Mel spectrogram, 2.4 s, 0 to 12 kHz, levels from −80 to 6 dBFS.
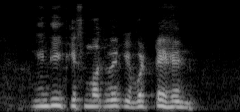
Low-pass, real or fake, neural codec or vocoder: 10.8 kHz; fake; codec, 44.1 kHz, 2.6 kbps, SNAC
